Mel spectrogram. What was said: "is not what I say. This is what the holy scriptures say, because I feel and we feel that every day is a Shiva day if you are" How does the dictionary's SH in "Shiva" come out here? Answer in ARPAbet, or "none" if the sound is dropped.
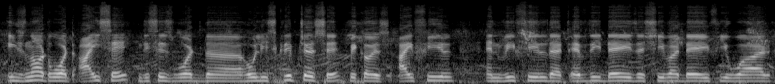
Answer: SH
